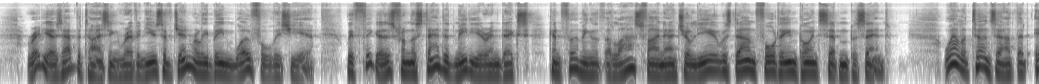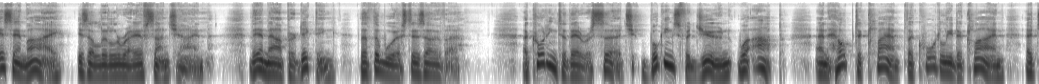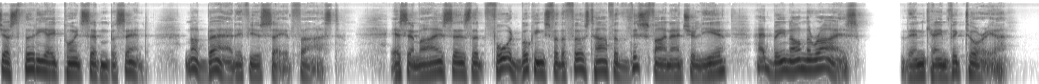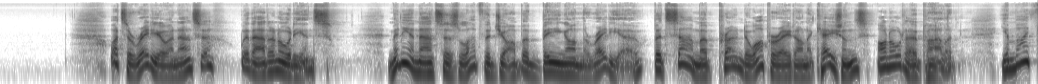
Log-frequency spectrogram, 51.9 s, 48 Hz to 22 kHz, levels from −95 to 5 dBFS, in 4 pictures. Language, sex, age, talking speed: English, male, 60-79, 140 wpm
